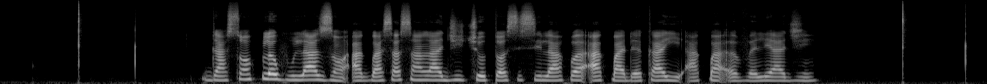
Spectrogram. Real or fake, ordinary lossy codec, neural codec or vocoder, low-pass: fake; none; autoencoder, 48 kHz, 32 numbers a frame, DAC-VAE, trained on Japanese speech; none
